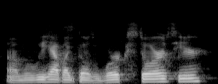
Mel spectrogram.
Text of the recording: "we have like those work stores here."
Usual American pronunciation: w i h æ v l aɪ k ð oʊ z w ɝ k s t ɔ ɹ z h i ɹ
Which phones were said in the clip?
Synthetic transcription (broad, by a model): w i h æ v l aɪ k ð oʊ z w ɝ k s t ɔ ɹ z h i ɹ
